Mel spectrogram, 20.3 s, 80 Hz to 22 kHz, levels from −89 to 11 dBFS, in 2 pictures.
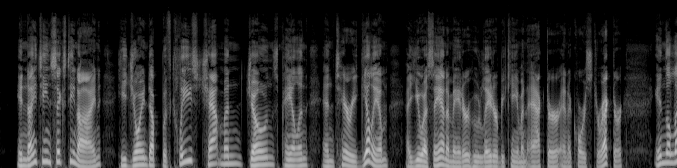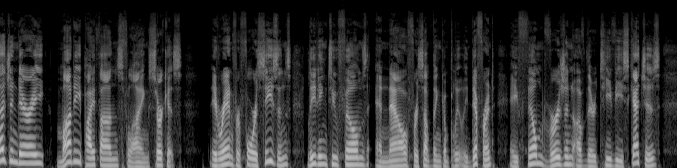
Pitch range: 130-185 Hz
